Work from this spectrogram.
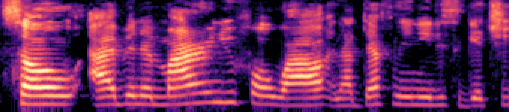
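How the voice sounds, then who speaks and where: A woman with a New York accent, animated in tone, at a fairly quick pace on a very clean recording with a silent background. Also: dry, close sound with no echo. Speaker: podcast host. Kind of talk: casual interview chat. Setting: livestream interview.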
